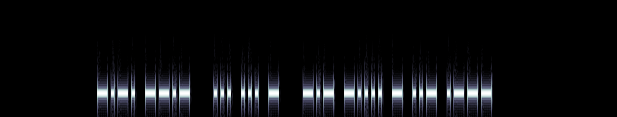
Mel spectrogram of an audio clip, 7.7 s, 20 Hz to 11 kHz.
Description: Morse code, heard as a keyed tone, about 28 wpm, 700 Hz. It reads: CQ SST K6TUJ
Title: K1USN SST QSO Practice - 28wpm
